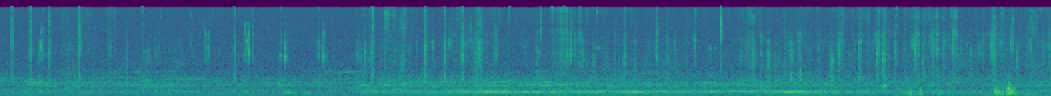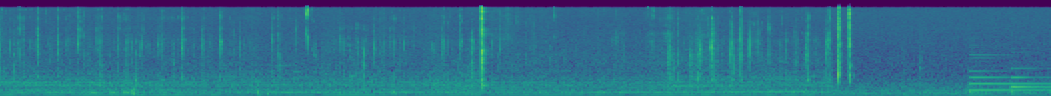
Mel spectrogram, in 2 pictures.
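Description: Quiet tabletop eating sounds: scattered light clicks and taps of a small spreader against a plastic cream-cheese tub and tableware as cream cheese is scooped out. A soft thump comes about halfway through, and a sharp click a few seconds later.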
